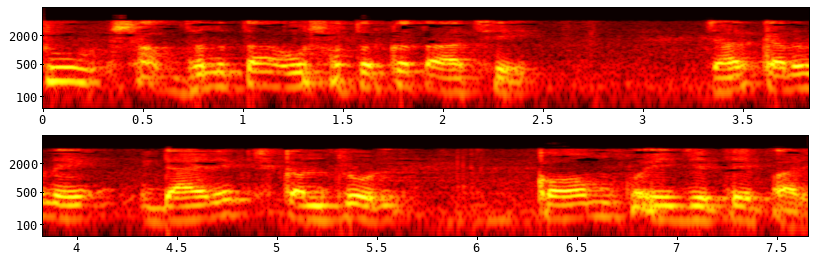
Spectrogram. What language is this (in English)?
Bangla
